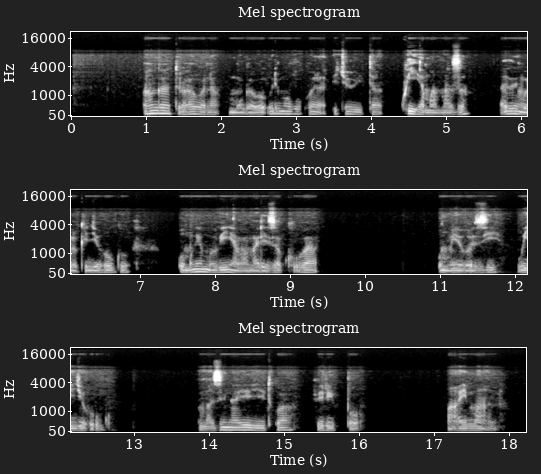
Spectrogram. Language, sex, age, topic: Kinyarwanda, male, 18-24, government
